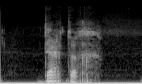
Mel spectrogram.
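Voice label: "dertig", Dutch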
